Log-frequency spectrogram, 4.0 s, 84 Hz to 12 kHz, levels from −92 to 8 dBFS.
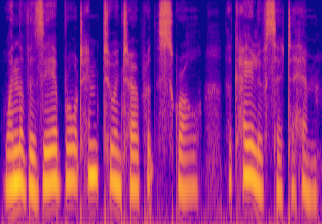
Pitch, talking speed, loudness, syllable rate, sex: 200 Hz, 210 wpm, -17 LUFS, 5.0 syllables/s, female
